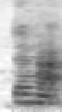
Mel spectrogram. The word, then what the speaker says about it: devant: Devant, you don't know how to pronounce the T. Devant.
